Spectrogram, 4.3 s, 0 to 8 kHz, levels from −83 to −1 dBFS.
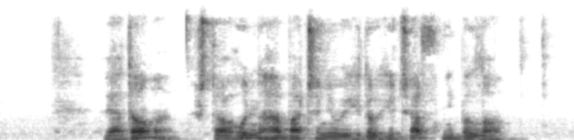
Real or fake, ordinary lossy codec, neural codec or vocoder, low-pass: real; Opus, 64 kbps; none; 7.2 kHz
